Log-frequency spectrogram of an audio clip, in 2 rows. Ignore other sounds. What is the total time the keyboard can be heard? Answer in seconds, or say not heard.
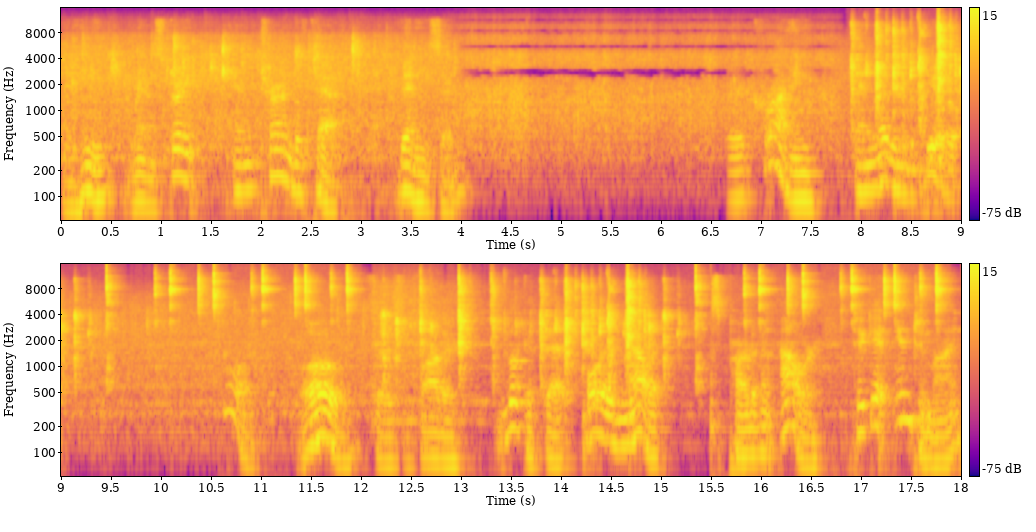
10 s.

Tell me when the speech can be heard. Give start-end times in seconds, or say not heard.
0.0-4.0, 6.7-9.0, 10.6-17.9.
